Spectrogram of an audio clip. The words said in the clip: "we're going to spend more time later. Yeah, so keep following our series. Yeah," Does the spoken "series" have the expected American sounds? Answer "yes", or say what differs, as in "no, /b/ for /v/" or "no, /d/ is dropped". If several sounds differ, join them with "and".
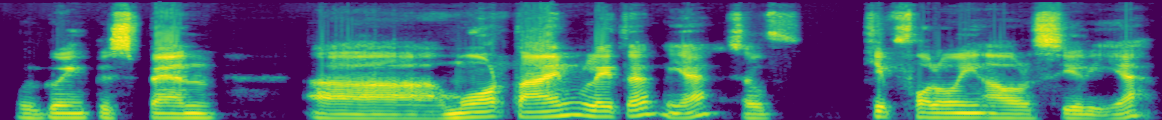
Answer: no, /z/ is dropped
